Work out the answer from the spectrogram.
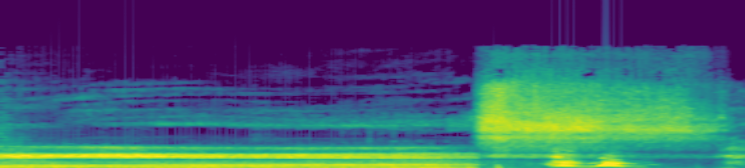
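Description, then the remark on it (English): A dog barks loudly, a few sharp barks near the end following a long, steady whining tone, with no one talking. “You've trained my dog to bark at you.”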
